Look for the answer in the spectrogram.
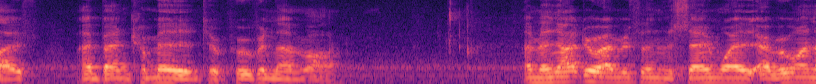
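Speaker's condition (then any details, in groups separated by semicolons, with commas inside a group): Cerebral palsy; birth injury, skull fracture, Erb's palsy shoulders and arms, tremors; mild, seizure free seven years on medication, weekly therapies; slow speech, slight impediment, understandable, tongue botox ineffective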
